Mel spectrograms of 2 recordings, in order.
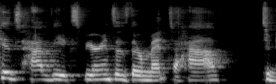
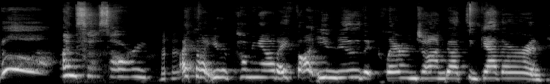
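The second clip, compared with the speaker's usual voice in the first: mock apology; 5 semitones higher than usual. Susie spoiling the plot to friends, sugary fake apology. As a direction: apologise sweetly while spoiling everything.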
